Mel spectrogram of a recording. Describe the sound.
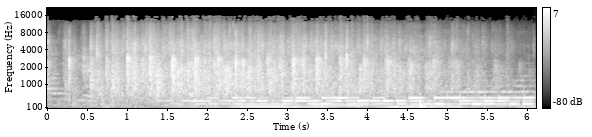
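Applause from the audience at a live author event at the Tattered Cover Bookstore in Denver, Colorado: a steady, dense wash of clapping for about six seconds, with a voice heard over it.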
